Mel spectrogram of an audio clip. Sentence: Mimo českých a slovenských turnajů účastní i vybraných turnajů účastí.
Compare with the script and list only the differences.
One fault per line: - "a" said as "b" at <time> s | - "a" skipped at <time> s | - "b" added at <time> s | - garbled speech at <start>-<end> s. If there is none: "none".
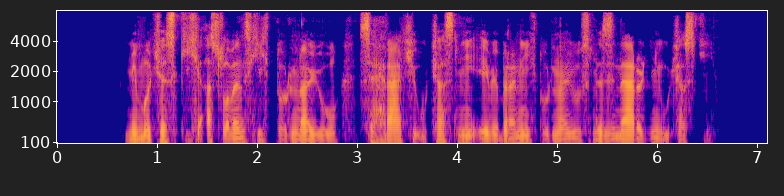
- "se hráči" added at 3.0 s
- "s mezinárodní" added at 5.2 s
